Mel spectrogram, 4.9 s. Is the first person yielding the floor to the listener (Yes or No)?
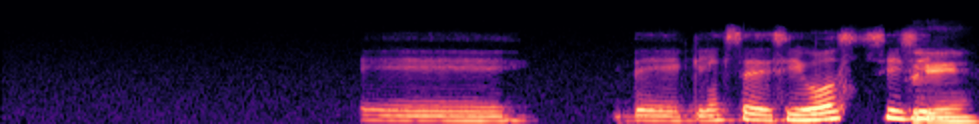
Yes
